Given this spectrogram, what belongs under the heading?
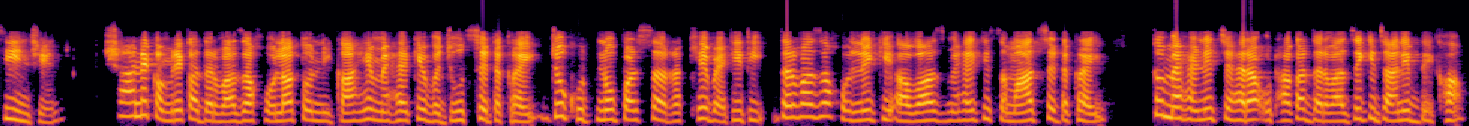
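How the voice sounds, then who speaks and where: A woman narrating an audiobook novel in a steady reading manner. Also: high-pitched, dry recording. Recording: dull dry recording.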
